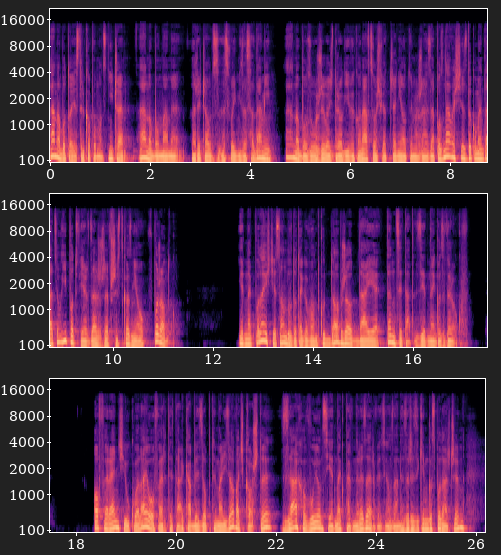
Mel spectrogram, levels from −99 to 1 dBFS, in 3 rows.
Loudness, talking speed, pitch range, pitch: -20 LUFS, 150 wpm, 105-140 Hz, 115 Hz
